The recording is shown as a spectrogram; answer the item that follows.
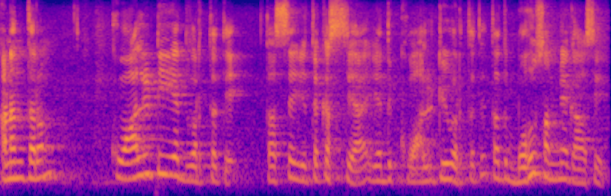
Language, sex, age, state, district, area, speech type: Sanskrit, male, 30-45, Andhra Pradesh, East Godavari, rural, spontaneous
